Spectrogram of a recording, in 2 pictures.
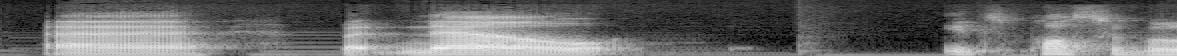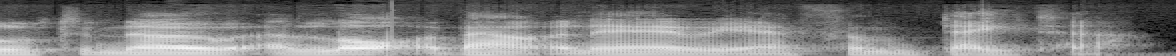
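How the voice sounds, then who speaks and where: A man is speaking. Music plays in the background. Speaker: property investing channel host. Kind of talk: casual talk-show host, coffee morning chat.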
